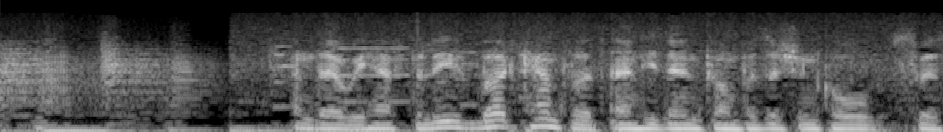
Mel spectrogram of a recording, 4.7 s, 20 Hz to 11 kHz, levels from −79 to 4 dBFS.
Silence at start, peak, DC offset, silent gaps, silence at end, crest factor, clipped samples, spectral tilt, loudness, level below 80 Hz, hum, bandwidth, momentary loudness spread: 0 s; -2 dBFS; under 0.1%; none; 0 s; 16 dB; under 0.1%; -7 dB/octave; -16 LUFS; -32 dBFS; none; 7.4 kHz; 13 LU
